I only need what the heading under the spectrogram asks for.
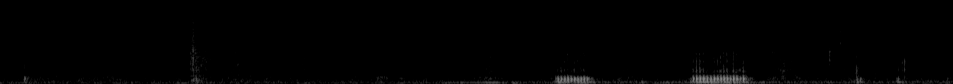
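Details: Chow Chow dog fake-snoring when petted, two low rasping snort-like snores about a second and a half apart over quiet room noise, with faint clicks and a soft low rumble before them.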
